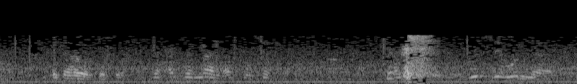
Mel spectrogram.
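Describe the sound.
A single sharp sneeze breaks out in a lecture hall partway through a man's ongoing speech, then his talking resumes.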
